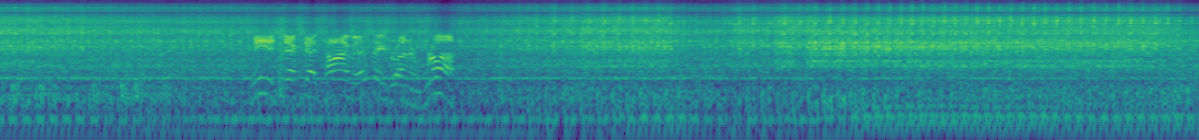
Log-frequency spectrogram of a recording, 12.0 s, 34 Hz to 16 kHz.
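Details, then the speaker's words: 1968 Pontiac Grand Prix big-block V8, first run after 15–20 years off the road: uneven, lumpy idle with an irregular stumbling beat; misfire from crossed plug wires. "it's a runner it uh it might have some issues"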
